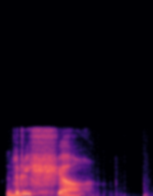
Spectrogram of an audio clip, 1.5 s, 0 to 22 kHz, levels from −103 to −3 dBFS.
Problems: none marked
